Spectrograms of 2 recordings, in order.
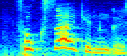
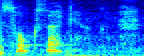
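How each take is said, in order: First: Said in the usual way. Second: "속삭이는 거예요" breathed as a real whisper, much softer. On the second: Shown as a demonstration. Preacher showing the congregation what whispering means, whisper.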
